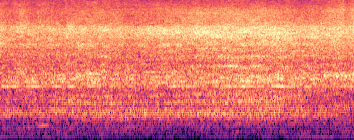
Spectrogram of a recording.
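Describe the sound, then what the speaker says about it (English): A hair dryer drying a dog blows steadily and loudly from start to finish, a constant broadband whoosh with a low motor hum underneath. "Just move the hairdryer away a little bit"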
